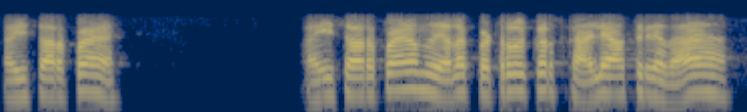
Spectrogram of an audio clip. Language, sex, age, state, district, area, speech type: Kannada, male, 30-45, Karnataka, Belgaum, rural, conversation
